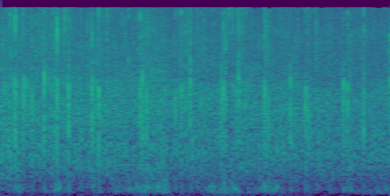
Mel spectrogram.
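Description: An audience claps steadily, a dense, even patter of many hands sustained throughout at a moderate, unbroken level, with no voices rising above it.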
